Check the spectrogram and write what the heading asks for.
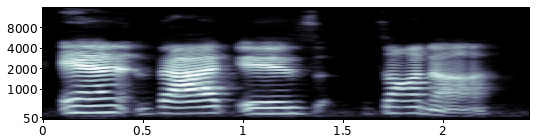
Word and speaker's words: Dana: So it's spelled D-A-N-A. So for the longest time, I said Dana. Just, you know, Americanized everything. That's what Americans are wont to do. But it's pronounced Donna or Donna, and that's my mom's name.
